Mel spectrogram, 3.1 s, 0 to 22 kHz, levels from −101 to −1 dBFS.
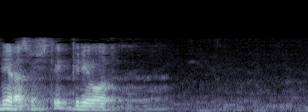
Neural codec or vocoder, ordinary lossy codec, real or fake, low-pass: codec, 16 kHz, 16 kbps, FreqCodec, smaller model; MP3, 32 kbps; fake; 5.4 kHz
